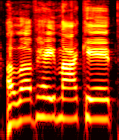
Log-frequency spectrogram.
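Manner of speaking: Boston accent, Haymarket said "Haymakit" with no r. Shown as a demonstration. Host showing her Boston accent to viewers, Boston Haymarket. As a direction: drop the r in Haymarket like a Boston local. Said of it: "Haymarket with my Boston accent".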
